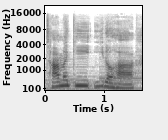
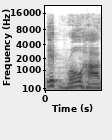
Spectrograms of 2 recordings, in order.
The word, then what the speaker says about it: Tamaki Iroha: I made a mistake when it comes to pronouncing the name of Tamaki Idoha, and instead of saying her name in the way I just did, I refer to her as It Roha throughout this video you're about to see.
